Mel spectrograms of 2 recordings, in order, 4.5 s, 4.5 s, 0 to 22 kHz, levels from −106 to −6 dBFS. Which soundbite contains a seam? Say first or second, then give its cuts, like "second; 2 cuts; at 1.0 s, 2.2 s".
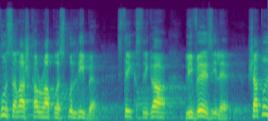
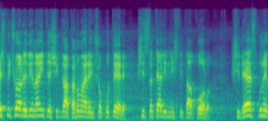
first; 1 cut; at 2.3 s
